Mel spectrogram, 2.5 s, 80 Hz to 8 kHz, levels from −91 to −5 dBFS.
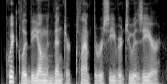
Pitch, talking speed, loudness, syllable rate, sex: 100 Hz, 240 wpm, -20 LUFS, 7.0 syllables/s, male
